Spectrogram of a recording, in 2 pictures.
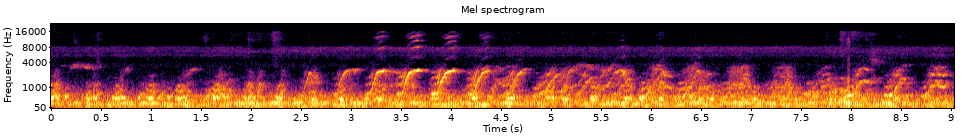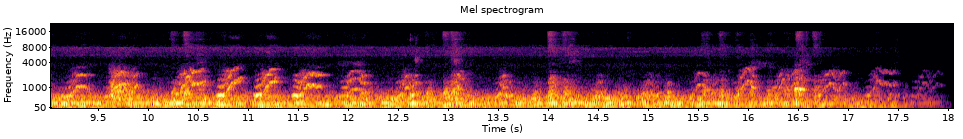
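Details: Pet guinea pig Poppi, which has an eye infection, producing a long series of rapid repeated squeaks, short rising-and-falling notes nearly three per second, over a constant low mechanical hum, fading out at the end.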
